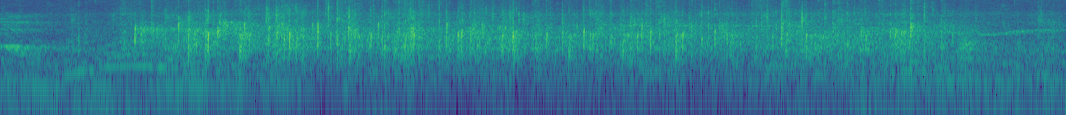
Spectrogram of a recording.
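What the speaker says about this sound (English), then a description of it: "So a round of applause to you." Audience applause at the Indian Film Festival of Melbourne awards, sustained clapping filling the room throughout with voices mixed in.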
